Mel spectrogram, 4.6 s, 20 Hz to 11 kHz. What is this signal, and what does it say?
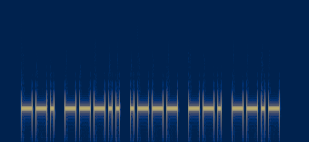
Morse code, heard as a keyed tone, about 21 wpm, 700 Hz. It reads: G8JGQ
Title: DXCC-100 Call Signs - 5 Characters - Repeated 2x - 22wpm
